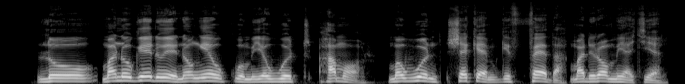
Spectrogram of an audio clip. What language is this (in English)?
Luo (Kenya and Tanzania)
